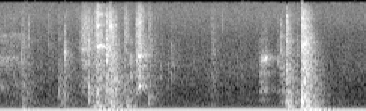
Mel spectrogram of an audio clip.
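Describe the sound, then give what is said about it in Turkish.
Door opening in a radio drama: a few clunks and scraping knocks from the door and its latch, with a sharper knock near the end and no voices. “Aç kapıyı”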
